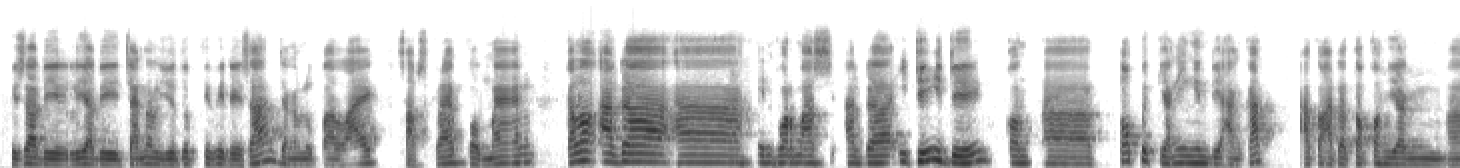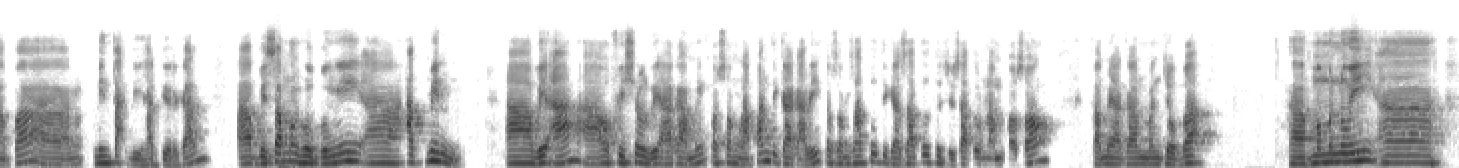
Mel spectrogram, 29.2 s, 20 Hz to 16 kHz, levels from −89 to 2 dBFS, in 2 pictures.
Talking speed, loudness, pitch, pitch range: 105 wpm, -25 LUFS, 145 Hz, 130-160 Hz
